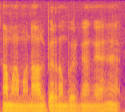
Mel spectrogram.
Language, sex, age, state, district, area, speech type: Tamil, male, 18-30, Tamil Nadu, Tiruvannamalai, urban, spontaneous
